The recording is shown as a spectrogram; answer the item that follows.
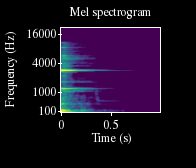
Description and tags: An short electronic mallet like glassy metallic sound. Created with Metaphysical Function from Native
Instruments. Further edited using Cubase SX and mastered using Wavelab.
